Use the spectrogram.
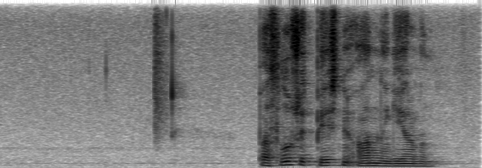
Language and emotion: Russian, neutral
